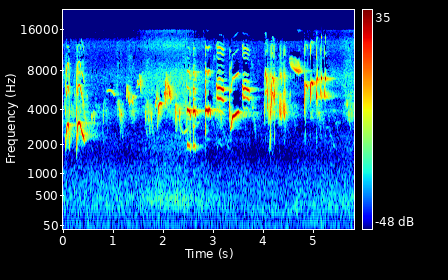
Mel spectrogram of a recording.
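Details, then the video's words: Night song of a thrush in a back garden: a varied string of whistled and chattering phrases, some notes doubled or tripled, delivered in quick succession with brief gaps. "Songs of the Thrush"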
